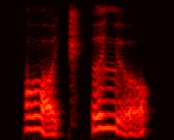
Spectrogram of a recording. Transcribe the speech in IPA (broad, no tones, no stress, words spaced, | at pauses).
lˠə̰t͡ʃʼəlʲɔ̰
